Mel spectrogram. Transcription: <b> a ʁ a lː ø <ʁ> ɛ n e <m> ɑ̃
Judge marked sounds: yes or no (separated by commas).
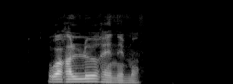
no, yes, yes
